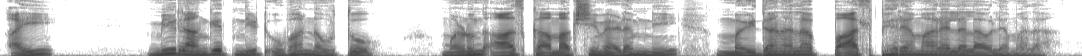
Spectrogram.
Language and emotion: Marathi, sad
